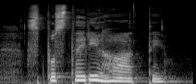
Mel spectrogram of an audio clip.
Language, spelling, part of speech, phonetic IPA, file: Ukrainian, спостерігати, verb, [spɔsterʲiˈɦate], Uk-спостерігати.ogg
- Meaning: 1. to observe 2. to watch, to keep an eye on, to keep under observation, to keep under surveillance, to surveil (+ за (za) + instrumental case)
